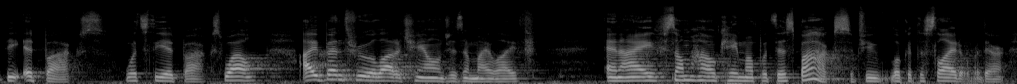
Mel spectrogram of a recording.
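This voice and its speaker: A woman speaks from the stage of a large auditorium, giving a motivational talk in a chatty, storytelling way. Her voice sits on the low side, and the hall adds a long, lingering reverb. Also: unhurried, a little mellow. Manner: conversational, storytelling, with rhetorical questions. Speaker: public speaker and golf coach.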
